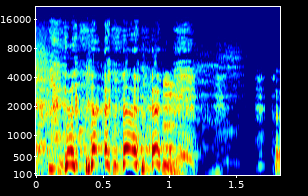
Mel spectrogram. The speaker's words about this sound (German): Bewusstes Husten?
